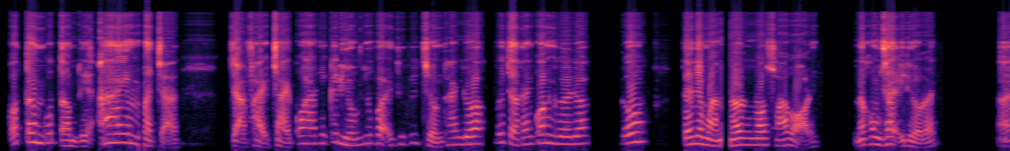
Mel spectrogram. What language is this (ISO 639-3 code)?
vie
